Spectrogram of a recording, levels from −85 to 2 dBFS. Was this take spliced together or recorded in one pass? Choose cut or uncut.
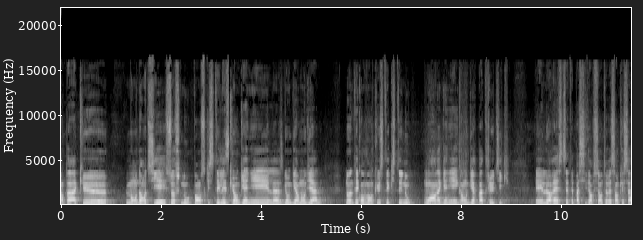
cut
